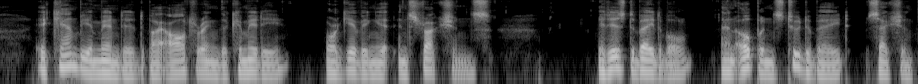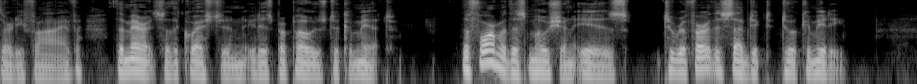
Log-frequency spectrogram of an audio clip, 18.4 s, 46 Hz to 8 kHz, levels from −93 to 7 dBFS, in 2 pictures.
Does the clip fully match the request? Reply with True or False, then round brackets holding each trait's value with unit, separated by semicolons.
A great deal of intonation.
False (3.2 semitones)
